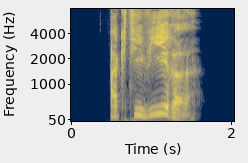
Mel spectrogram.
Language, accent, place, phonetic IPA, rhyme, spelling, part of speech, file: German, Germany, Berlin, [aktiˈviːʁə], -iːʁə, aktiviere, verb, De-aktiviere.ogg
- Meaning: inflection of aktivieren: 1. first-person singular present 2. singular imperative 3. first/third-person singular subjunctive I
